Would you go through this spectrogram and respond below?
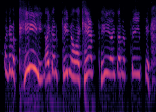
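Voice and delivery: very high, frantic repetition; escalating panic. Acted. Frightened boy needing the toilet, frantic panic. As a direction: blurt it out in rising desperation.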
